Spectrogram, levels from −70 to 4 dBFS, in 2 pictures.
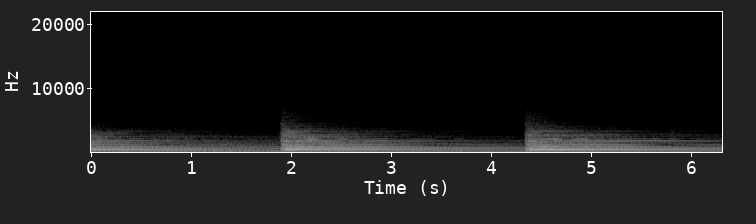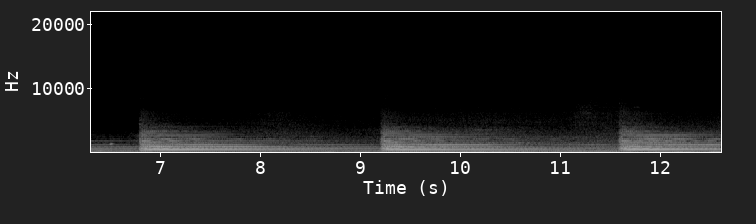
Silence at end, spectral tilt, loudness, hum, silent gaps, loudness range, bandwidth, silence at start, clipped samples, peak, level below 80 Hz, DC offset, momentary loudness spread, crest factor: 0 s; -6 dB/octave; -30 LUFS; none; none; 2 LU; 9.6 kHz; 0 s; under 0.1%; -14 dBFS; -42 dBFS; under 0.1%; 11 LU; 16 dB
